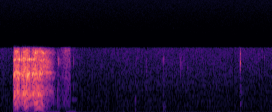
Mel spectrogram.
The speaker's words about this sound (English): I think I just hacked on radio. I was trying to clear my throat, and I thought I hit the mute button, so I apologize.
